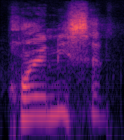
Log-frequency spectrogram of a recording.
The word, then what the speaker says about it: Koenigsegg: Gue baru tahu cara bacanya kemarin. Apa? Koenigsegg.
